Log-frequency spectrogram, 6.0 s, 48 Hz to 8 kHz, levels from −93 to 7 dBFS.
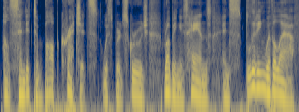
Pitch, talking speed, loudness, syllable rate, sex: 100 Hz, 160 wpm, -18 LUFS, 4.2 syllables/s, male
